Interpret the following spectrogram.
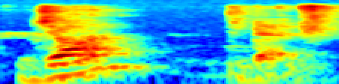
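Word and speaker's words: John Donne: ठीक है, लेकिन इसका प्रोनाउंसिएशन क्या है, जॉन डन।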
